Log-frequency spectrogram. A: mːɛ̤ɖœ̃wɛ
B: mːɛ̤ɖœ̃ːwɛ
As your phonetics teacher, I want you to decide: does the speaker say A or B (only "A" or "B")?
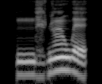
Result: B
